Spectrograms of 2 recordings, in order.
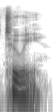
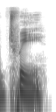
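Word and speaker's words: Thuy: I think her name was Tui Tran. Yeah. And I think that's how it's pronounced. I knew somebody who had the name spelled like that. It's T-H-U-Y, and she was Tui, so, or Tui. But she was in The Crow, where she was like a dominatrix fucking like right hand lady to the main guy.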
